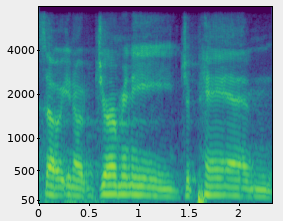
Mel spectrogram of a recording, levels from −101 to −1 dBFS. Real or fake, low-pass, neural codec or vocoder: fake; 7.2 kHz; vocoder, 22.05 kHz, 80 mel bands, WaveNeXt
